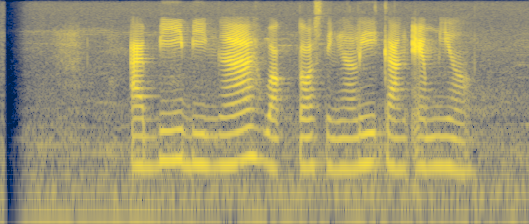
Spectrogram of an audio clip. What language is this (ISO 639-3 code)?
sun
